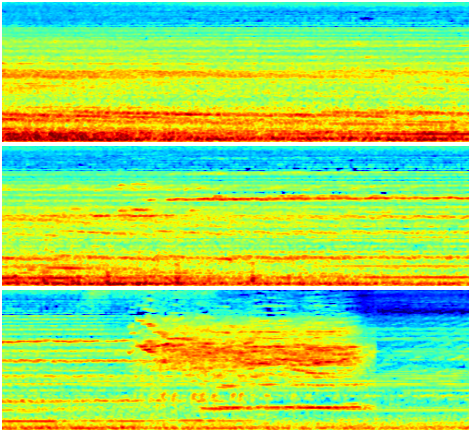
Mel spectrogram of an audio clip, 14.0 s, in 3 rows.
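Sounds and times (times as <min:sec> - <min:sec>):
train rolling past with whine: 0:00.0 - 0:14.0
high brake squeal: 0:04.6 - 0:13.1.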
